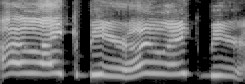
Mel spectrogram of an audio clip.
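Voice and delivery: very high, wailing, sobbing, crying screech. Retelling a scene their mom made, imitating her crying and screaming. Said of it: "crying by the end of it and screaming".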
